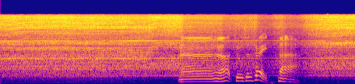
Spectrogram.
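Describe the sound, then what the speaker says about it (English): A hair dryer blows with a steady, loud whooshing hum from start to finish, and a person speaks briefly over it partway through. "get the hairdryer out"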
